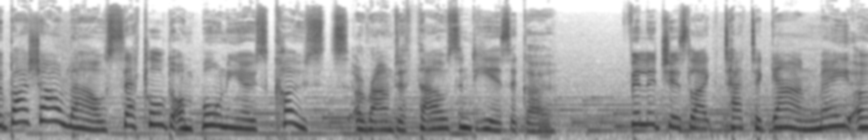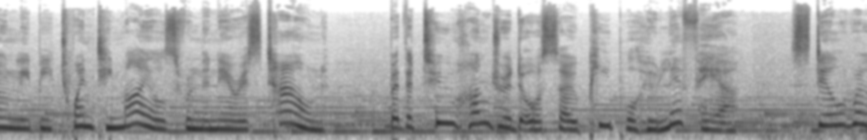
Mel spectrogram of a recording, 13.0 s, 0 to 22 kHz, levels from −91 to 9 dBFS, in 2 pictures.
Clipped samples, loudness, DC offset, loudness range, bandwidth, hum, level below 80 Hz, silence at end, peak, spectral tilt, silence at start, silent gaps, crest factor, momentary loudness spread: under 0.1%; -17 LUFS; under 0.1%; 1 LU; over 20 kHz; none; -50 dBFS; 0 s; -4 dBFS; -3.5 dB/octave; 0 s; none; 14 dB; 5 LU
